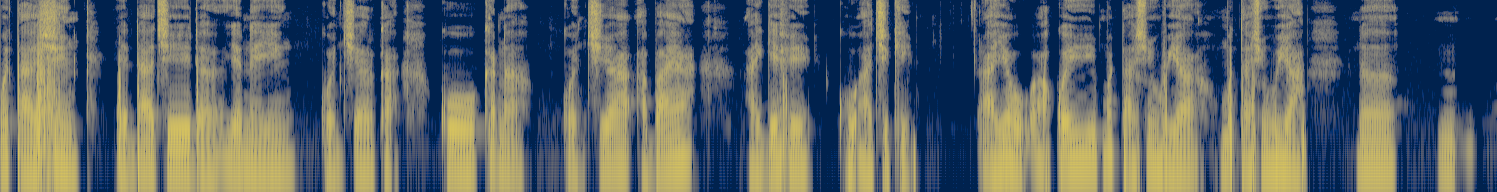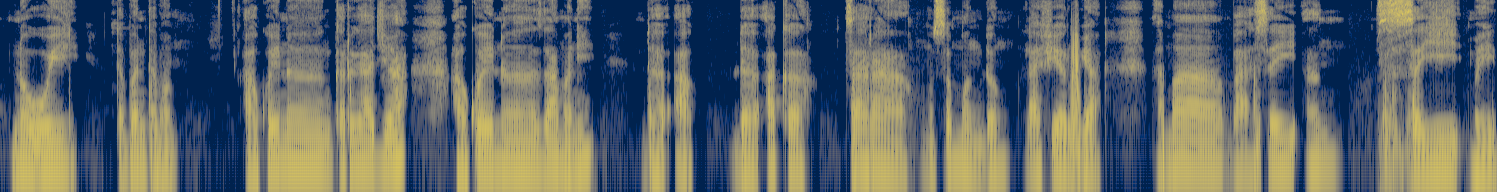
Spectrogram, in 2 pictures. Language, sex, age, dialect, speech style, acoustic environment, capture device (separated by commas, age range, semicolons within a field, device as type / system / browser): Hausa, male, 18-24, Nigeria - Kano, relaxed, nature; silence, mobile / Linux / Chrome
